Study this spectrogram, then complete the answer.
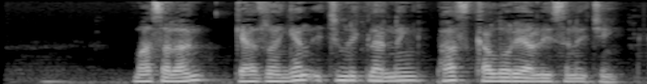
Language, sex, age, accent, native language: Uzbek, male, 25-34, Sirdaryo, Uzbek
